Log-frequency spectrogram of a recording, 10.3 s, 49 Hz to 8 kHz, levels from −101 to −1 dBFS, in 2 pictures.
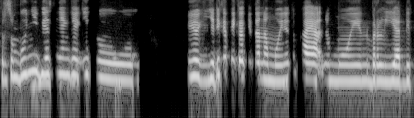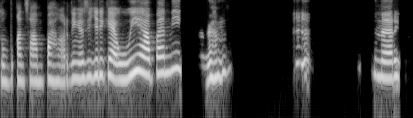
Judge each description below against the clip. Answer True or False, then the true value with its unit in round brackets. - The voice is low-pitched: False (275 Hz)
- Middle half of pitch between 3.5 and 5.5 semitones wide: True (4.1 semitones)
